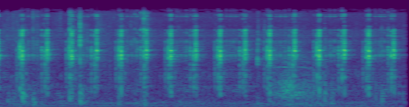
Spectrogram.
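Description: A mechanical clock ticking steadily, about four ticks a second.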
